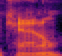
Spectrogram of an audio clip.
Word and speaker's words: Cannell: like media on Canal Sean Cannell yeah he always says rhymes with YouTube channel um anyway he has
